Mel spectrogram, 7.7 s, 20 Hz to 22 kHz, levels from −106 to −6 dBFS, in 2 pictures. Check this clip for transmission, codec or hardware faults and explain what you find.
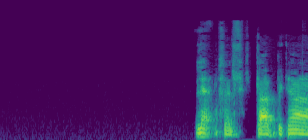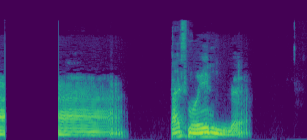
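Two faults turn up in this speech clip, both beginning just before the 4-second mark.

From 3.77 s to the end, pre-emphasis is left on. The treble boost of the CD 50/15 µs curve was applied but the matching de-emphasis never followed, so content near 10 kHz sits about 8 dB higher relative to 1 kHz than it should. The speech turns thin and bright, with sharpened sibilants. On a spectrogram the upper bands visibly brighten from 3.77 s onward, a tilt that persists to the end.

From 3.90 to 4.58 s there is a rebuffering stall. The player exhausted its downloaded audio and paused until more data arrived, inserting 0.67 s of silence. The speech then resumes exactly where it broke off, so nothing is missing, but the timing stretches. The waveform shows a flat, empty gap with abrupt edges, and the spectrogram shows a clean vertical blank band across all frequencies.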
